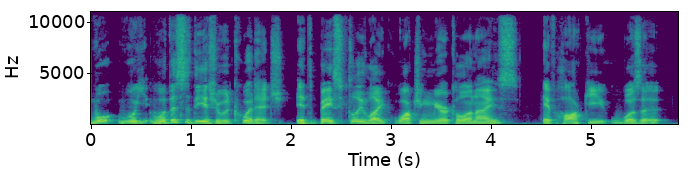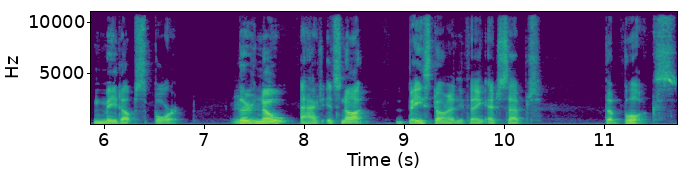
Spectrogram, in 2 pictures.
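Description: Speaking at a moderate pace with lively intonation, a man has an ordinary speaking voice at medium pitch, recorded very cleanly against a silent background. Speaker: podcast co-host. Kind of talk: casual chat about baseball. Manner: laid-back, joking.

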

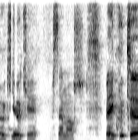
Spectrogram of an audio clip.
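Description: A man speaks at a fairly low pitch in a somewhat breathy voice with fairly even intonation. The recording is very clean, with a silent background. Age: 20s. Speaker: pharmacy student. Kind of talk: casual chat. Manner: halting, many repetitions.

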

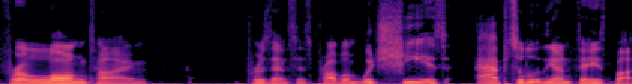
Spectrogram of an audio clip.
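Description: A fairly low male voice at a fairly slow pace with ordinary pitch variation. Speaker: podcast host. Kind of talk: casual chat, movie review podcast. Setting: studio, good microphones.

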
